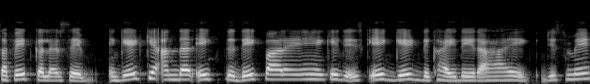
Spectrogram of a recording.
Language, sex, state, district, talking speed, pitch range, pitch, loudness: Hindi, female, Bihar, Vaishali, 195 wpm, 195-230 Hz, 220 Hz, -15 LUFS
